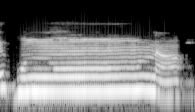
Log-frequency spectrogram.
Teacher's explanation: नून मुशद्द और मीम मुशद्द इसकी time limit एक अलिफ या दो हरकत के बराबर खींच कर किया जाता है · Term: गुना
